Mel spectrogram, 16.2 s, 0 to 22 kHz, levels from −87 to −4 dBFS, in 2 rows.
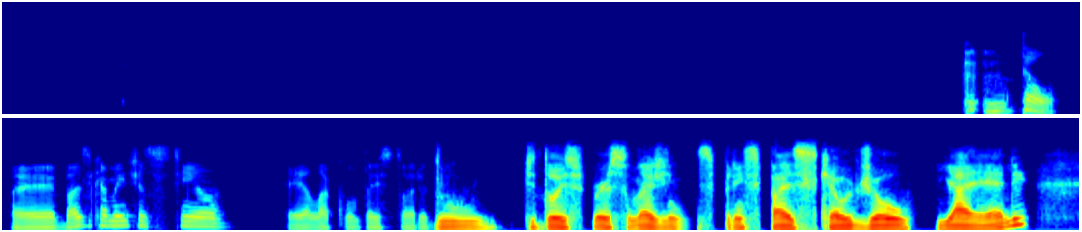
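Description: From the start to 11.32 s, one stereo channel has most likely been inverted in polarity, a one channel inverted fault, so when the two channels are summed to mono the speech common to both cancels. The centred voice and its low end drop by about 26 dB, leaving only a faint residue of whatever differs between the channels. At 11.32 s the full, solid speech returns.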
